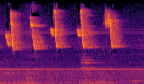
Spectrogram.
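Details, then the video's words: A European goldfinch on a balcony, warming up and getting livelier, repeats a bright, tinkling twitter of five short high notes about two per second over a faint steady hum. "jilguero pipinas cantando"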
